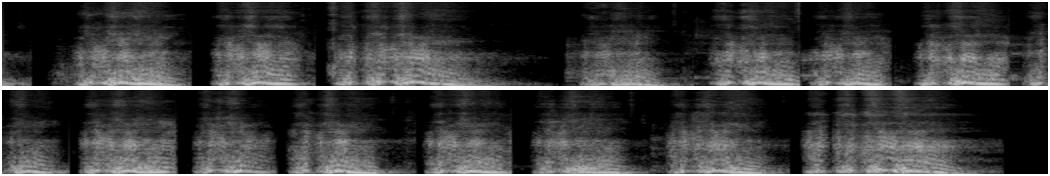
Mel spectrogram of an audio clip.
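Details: Adult man who has been coughing and clearing his throat a lot lately, compiled from one show: repeated throat clearing and coughs, about fifteen voiced bursts in quick succession.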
